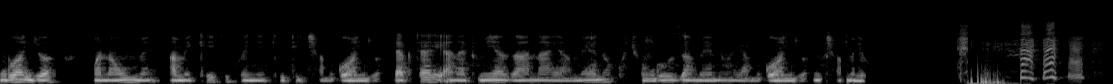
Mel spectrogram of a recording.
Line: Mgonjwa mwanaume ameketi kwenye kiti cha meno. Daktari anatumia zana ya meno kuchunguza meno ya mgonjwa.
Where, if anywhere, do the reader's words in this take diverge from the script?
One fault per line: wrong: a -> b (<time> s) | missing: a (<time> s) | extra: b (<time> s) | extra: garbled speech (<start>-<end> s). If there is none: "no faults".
wrong: meno -> mgonjwa (3.2 s)
extra: garbled speech (8.1-8.7 s)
